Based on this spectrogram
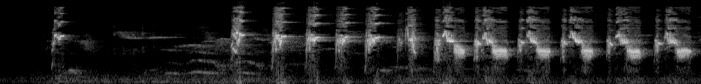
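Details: Javan myna song: a faint whistled note, then a fast run of loud, harsh chattering notes about three per second, bright and grating, with a few clear whistled tones mixed in.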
